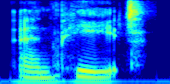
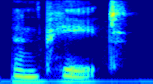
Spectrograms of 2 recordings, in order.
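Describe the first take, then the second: First: Said in the usual way. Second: Very soft, subdued voice; quiet. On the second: A narrator's reading. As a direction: let the voice drop right down. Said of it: "Gerard's voice got quiet".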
